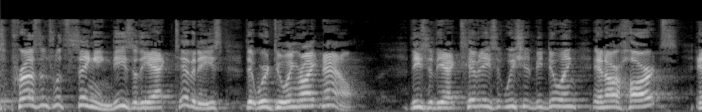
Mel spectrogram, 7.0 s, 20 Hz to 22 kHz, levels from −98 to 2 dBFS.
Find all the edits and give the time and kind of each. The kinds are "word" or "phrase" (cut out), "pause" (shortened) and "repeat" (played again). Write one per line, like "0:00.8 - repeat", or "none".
none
